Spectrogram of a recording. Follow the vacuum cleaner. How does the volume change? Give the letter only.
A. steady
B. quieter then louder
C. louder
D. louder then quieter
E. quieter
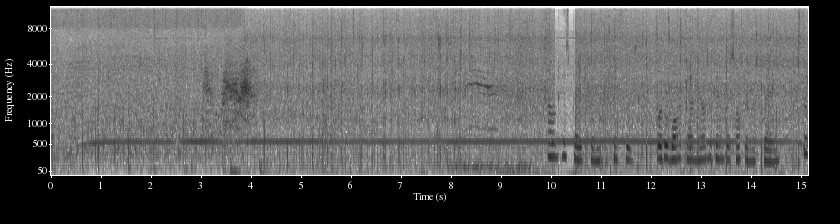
A.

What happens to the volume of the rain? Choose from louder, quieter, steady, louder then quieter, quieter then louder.
steady.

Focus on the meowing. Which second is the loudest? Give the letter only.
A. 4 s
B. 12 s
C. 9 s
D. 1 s
A.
